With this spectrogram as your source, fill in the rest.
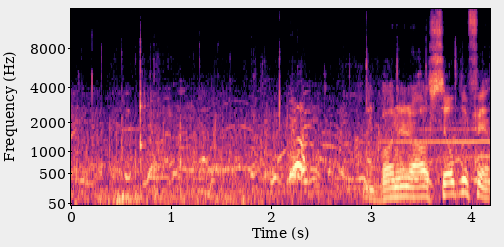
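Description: A metal bat strikes a baseball with a sharp ping.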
